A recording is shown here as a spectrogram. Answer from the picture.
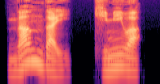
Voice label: anime

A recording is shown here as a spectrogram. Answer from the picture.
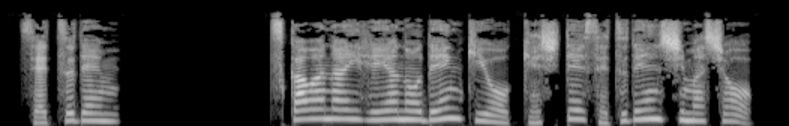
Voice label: japanese resources energy vocabulary

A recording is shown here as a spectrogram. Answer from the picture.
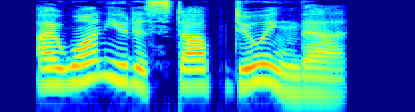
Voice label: english

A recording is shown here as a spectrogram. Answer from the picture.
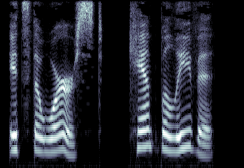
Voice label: english

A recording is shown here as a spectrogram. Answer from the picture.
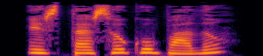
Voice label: spanish, spanish phrases

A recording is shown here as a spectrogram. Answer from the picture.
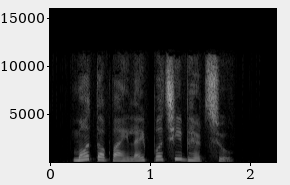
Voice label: Nepali, basic phrases

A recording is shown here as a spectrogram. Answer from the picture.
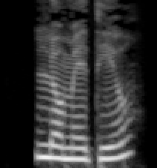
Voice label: spanish, spanish phrases

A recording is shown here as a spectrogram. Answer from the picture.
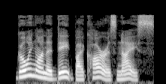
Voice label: english

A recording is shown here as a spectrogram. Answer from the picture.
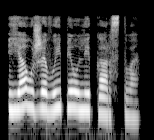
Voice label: russian phrases; 100 must know russian phrases for everyday conversation

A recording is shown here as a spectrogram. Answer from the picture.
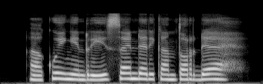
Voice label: indonesian phrases

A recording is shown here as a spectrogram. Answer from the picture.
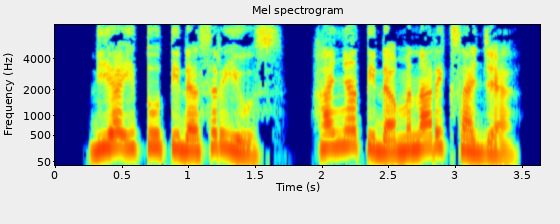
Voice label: indonesia, negative phrases

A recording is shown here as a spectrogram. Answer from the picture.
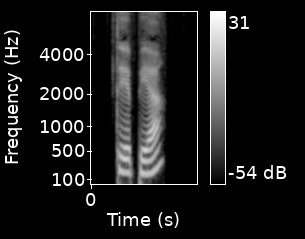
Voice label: Nepali, basic phrases

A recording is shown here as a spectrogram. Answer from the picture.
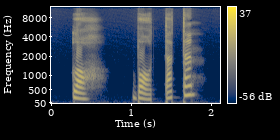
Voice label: indonesian phrases

